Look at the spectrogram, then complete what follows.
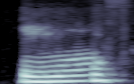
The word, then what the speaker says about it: ओम: मैं आपको सिखाने वाली थी कि ओम का उच्चारण कैसे करते हैं ओम ओम वाइब्रेशन ओम की जो ध्वनि है यह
